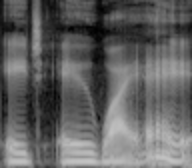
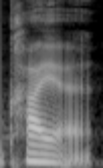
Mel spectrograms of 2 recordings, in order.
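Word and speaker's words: Chaya: and it was C H A Y A. And I said, "Oh, so Haya." And she's like, "No, Kaya." And because Kaya is a Hebrew name.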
